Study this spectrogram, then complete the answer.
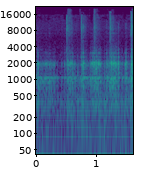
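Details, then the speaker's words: Jaguar XFR-S supercharger turned by hand before its rebuild: loose metallic rattle with a dry whir from heavy play in the two front bearings; replacement of those bearings recommended, and the rear gear bearings have very slight play. "However, there's a lot of play in these front bearings, and that's making the charger sound quite nasty. You hear it rattling?"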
